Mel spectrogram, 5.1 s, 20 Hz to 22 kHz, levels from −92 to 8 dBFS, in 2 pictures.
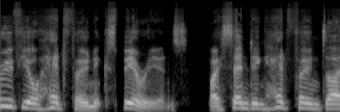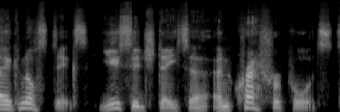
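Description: Across the whole clip the speech carries Opus voice compression damage. The coarse excitation coding sounds hoarse and faintly robotic, which fits roughly 16 kbps in hybrid mode with sparse CELT coding above 8 kHz. A spectrogram shows smeared, patchy upper bands, blocky in steps consistent with 20 ms frames.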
